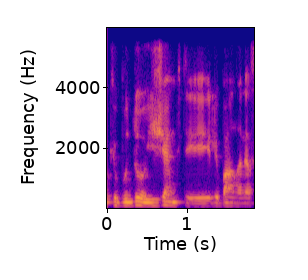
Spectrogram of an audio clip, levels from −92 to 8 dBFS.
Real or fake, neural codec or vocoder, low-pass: real; none; 5.4 kHz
